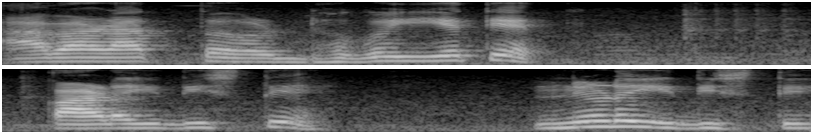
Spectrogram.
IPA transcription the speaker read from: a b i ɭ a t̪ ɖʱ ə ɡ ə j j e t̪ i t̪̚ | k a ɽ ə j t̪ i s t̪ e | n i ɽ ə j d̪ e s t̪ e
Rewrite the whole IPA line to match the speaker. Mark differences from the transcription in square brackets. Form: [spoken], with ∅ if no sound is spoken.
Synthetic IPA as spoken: a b [a] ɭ a t̪ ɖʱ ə ɡ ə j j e t̪ [e] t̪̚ | k a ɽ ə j [d̪] i s t̪ e | n i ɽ ə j d̪ [i] s t̪ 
